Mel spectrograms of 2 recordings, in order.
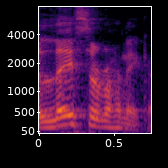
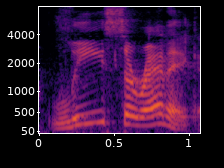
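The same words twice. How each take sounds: First: "Le Saranic" with first word as LAY; corrected pronunciation. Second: "Lee Saranic" with first word as LEE; first-try pronunciation. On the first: Host corrects a fan's name, "Le Saranic" with a French LAY. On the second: Host reads a fan's name, "Lee Saranic" with an English LEE. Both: Shown as a demonstration. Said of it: "I should say".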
